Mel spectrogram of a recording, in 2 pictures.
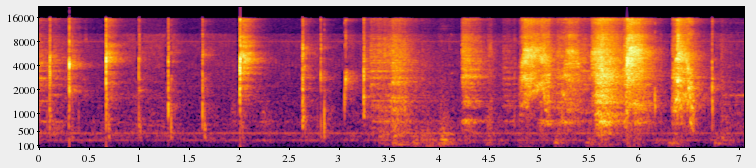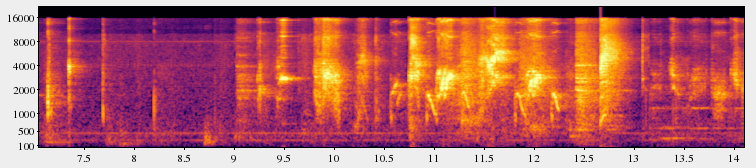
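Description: A budgerigar chattering and squawking in bursts, mostly in the middle and the last few seconds, mixed with many sharp clicks and taps as it pecks at and pushes a small plastic stapler across a wooden floor.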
